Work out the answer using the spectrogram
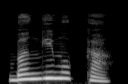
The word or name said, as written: ಬಂಗಿಮುಕ್ಕ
